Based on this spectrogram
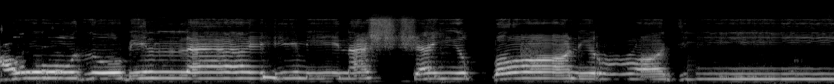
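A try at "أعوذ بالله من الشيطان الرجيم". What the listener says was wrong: lebih diringankan lagi. Coba huruf ainnya, huruf hamzahnya.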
